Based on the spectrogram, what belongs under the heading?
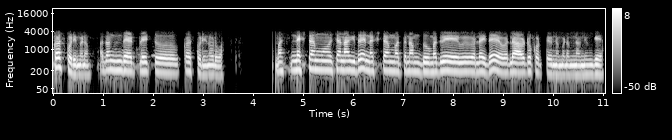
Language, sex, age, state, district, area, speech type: Kannada, female, 30-45, Karnataka, Uttara Kannada, rural, conversation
